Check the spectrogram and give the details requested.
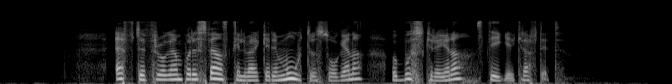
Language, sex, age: Swedish, female, 19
